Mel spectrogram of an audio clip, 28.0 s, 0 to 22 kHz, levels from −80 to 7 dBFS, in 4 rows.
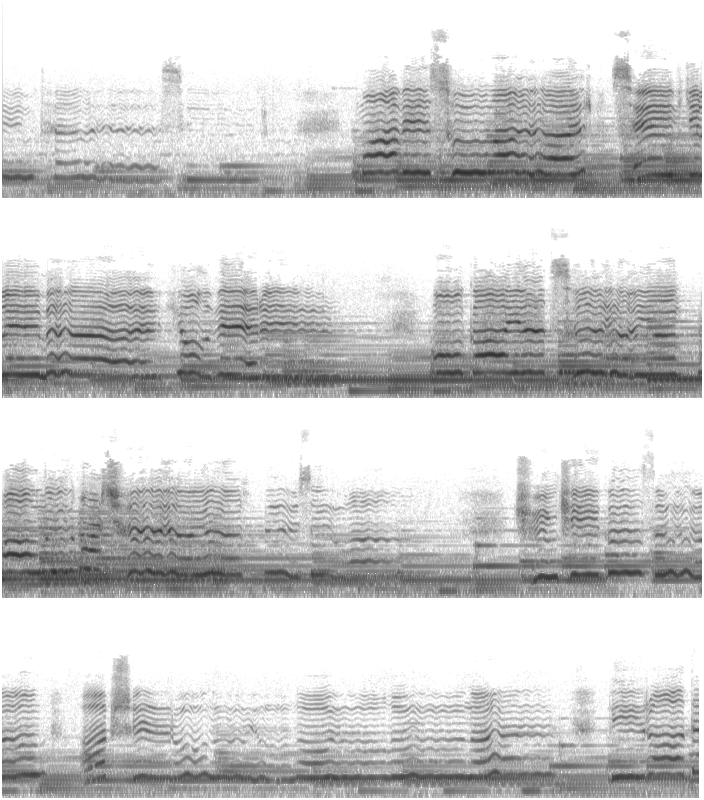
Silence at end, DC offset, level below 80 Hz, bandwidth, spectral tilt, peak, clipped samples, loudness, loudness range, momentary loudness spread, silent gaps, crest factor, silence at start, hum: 0 s; under 0.1%; -46 dBFS; 8.2 kHz; -5.5 dB/octave; -6 dBFS; under 0.1%; -18 LUFS; 9 LU; 16 LU; none; 14 dB; 0 s; none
